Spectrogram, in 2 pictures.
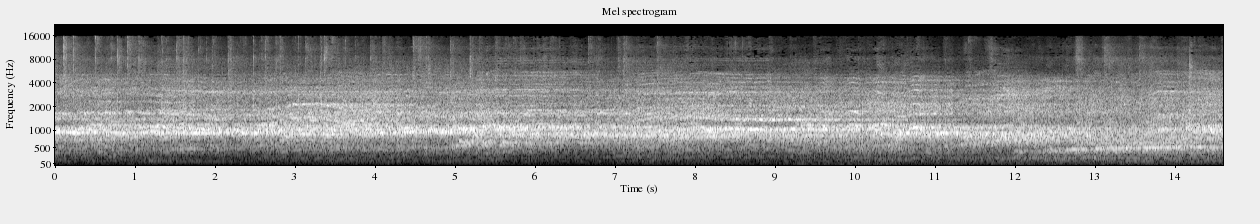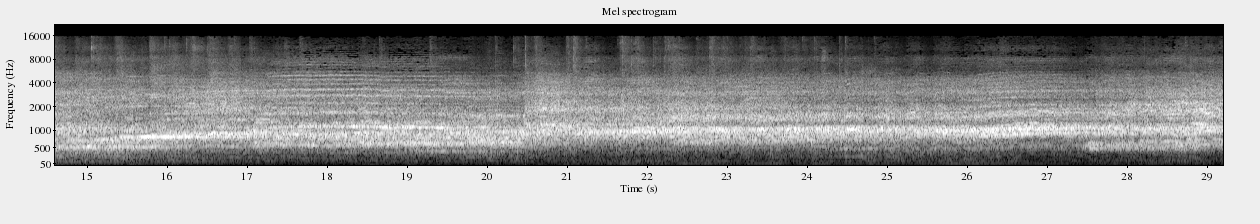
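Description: A crowd of young women sings and chants together in a large echoing hall.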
